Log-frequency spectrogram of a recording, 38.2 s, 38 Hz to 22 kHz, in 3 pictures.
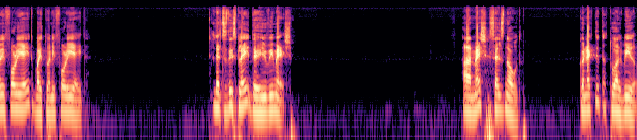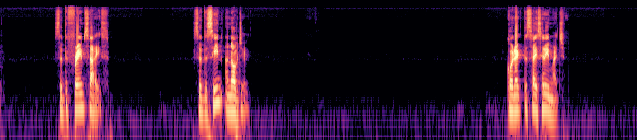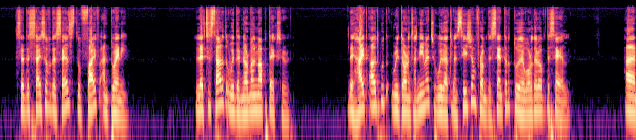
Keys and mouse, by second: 0.0-1.0 typing, 2.2 click, 2.4 click, 2.7-4.0 alt+drag, 4.9 click, 5.3 click, 5.7-7.7 typing, 8.3 click, 9.8 click, 11.4-12.7 drag, 13.7 click, 14.0 click, 14.0-16.0 typing, 16.6 click, 17.0 click, 17.8 click, 18.2 click, 20.4-21.0 alt+drag, 21.3-21.6 alt+drag, 21.8-22.5 alt+drag, 23.5 click, 25.7 click, 26.4 0, 27.7 alt+click, 28.1-28.6 alt+drag, 29.1-30.2 alt+drag, 31.2 click, 33.1 click, 34.1-35.5 alt+drag, 37.6 click.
